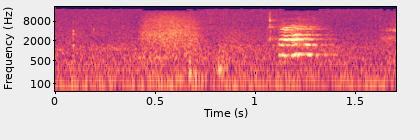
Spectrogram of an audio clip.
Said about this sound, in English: Oh, my cat has come to visit. Say hello to Lore, everybody.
